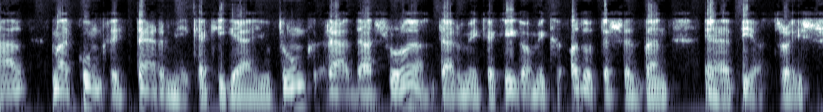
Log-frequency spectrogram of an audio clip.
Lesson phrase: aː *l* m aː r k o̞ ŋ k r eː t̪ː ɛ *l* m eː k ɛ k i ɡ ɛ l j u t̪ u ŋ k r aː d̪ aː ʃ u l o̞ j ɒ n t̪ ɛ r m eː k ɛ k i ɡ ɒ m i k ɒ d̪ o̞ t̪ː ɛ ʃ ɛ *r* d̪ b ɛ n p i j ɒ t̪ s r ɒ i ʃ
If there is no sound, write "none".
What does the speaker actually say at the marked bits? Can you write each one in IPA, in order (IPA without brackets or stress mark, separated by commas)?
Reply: l, r, none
